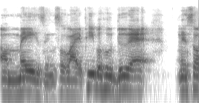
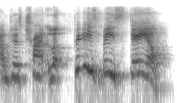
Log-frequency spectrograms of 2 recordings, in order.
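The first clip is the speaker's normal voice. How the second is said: weary parent voice, pitched up; 13 semitones higher, 4 dB louder than usual. Retelling the storm story, the speaker acts out Jesus answering the disciples: Jesus in a parent voice. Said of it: "he said it in that parent voice".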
